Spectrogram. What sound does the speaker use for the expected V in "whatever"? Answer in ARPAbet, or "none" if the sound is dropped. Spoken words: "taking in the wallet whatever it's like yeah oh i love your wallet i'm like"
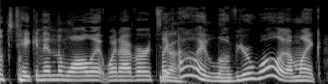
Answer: V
